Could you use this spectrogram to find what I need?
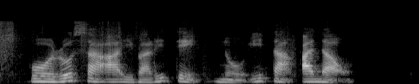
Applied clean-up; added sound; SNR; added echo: neural mask model RNNoise.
